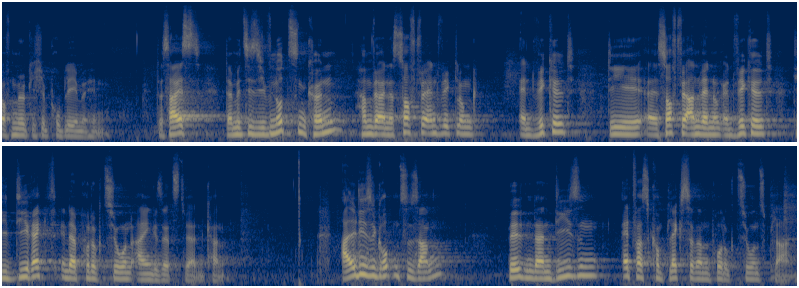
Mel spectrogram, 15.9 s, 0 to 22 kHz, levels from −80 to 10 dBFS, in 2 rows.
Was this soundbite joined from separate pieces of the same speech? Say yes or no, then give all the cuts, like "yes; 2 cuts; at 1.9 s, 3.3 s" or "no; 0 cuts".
yes; 3 cuts; at 1.4 s, 2.7 s, 11.2 s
